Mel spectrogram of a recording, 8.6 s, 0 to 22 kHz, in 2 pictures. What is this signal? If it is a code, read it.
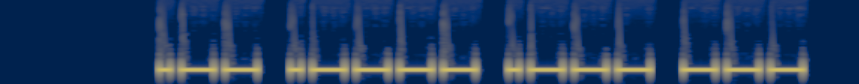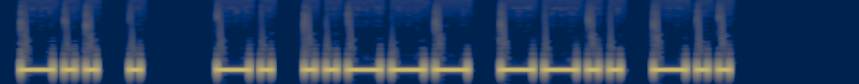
Morse code, heard as a keyed tone, about 22 wpm, 700 Hz. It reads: W1JO DE N2ZD
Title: USA Callsign DE Callsign - 4 Characters - 22wpm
